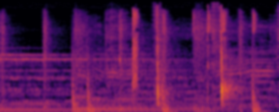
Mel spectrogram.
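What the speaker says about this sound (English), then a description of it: "we're not gonna use all this onion. So we'll go ahead, cut that down the middle" A knife slicing an onion down the middle on a cutting board, a few distinct close chopping knocks spread across a couple of seconds against a quiet background, no speech.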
